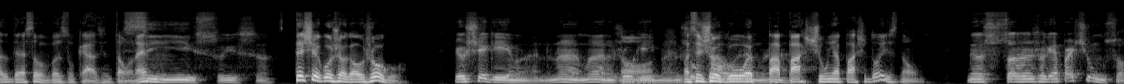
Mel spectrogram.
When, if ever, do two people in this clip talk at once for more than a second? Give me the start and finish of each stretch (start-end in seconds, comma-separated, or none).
6.1-7.9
